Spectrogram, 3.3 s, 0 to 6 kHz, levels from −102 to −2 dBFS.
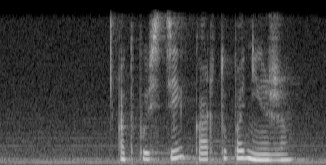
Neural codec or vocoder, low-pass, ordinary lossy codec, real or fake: none; 5.4 kHz; none; real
